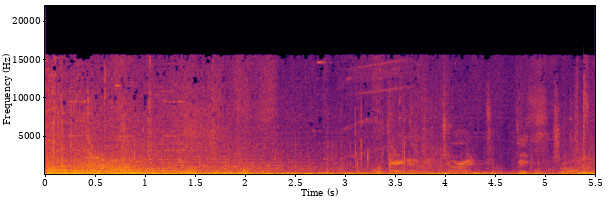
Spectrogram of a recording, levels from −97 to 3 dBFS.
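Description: No technical faults can be heard anywhere in this audio. Nothing in it calls for a timestamp or an explanation.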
